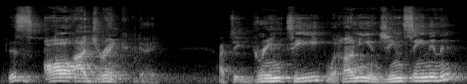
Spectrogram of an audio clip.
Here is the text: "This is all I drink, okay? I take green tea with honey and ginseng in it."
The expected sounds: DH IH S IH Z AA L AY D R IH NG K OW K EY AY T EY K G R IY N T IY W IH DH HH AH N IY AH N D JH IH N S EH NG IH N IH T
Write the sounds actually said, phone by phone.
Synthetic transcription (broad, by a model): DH IH S IH Z AA L AY D R IH NG K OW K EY AY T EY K G R IY N T IY W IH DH HH AH N IY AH N JH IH N S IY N IH N IH T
